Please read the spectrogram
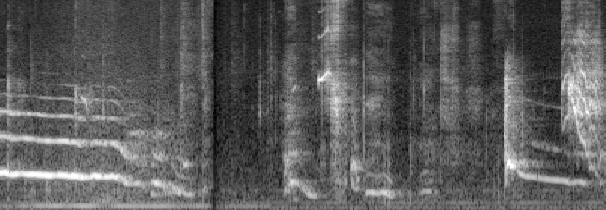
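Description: A long, howl-like call held for about two seconds and slowly falling in pitch, then shorter calls and a rising-and-falling call near the end.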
